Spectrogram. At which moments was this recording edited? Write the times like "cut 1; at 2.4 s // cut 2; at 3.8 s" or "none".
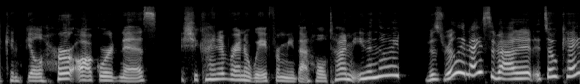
none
